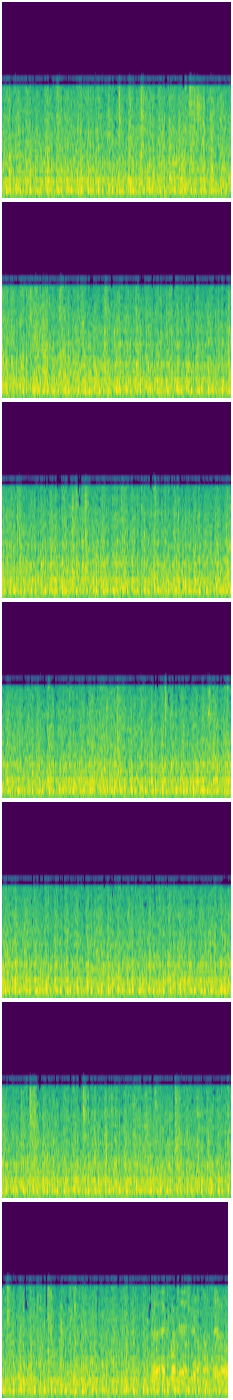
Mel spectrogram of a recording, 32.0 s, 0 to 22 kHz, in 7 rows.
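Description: Wichmann 3ACA three-cylinder two-stroke diesel of an old wooden route boat running steadily at good speed, a fast even beat heard from the wheelhouse.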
